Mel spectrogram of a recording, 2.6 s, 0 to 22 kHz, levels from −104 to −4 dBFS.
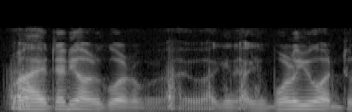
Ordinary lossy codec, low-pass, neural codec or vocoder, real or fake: none; none; none; real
